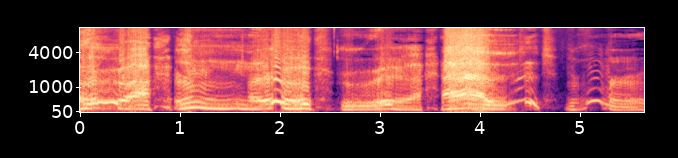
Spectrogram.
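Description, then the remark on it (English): A voice makes a string of long, rough, warbling growls and groans in imitation of a Wookiee, loud, in four or five drawn-out bursts with short breaks between. “yeah, I've just asked them, and then they'll know.”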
